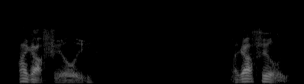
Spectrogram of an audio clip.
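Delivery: very quiet, hushed, shamefaced, ashamed voice. Announcing a pick against own team, said shamefully. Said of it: "Why you say it like that?".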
